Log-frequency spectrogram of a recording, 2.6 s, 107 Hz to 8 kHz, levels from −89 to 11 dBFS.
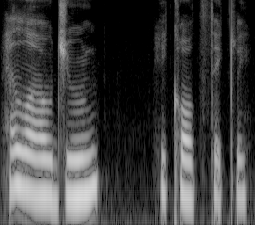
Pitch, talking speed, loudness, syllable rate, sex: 195 Hz, 115 wpm, -14 LUFS, 4.0 syllables/s, female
